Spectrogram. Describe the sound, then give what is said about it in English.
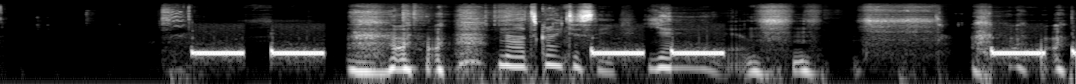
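A telephone ringback tone on an outgoing call to a cleaning service, sounding in paired double-burst rings that repeat steadily, with people talking over and between the rings. “It's ringing.”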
